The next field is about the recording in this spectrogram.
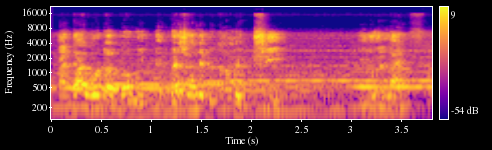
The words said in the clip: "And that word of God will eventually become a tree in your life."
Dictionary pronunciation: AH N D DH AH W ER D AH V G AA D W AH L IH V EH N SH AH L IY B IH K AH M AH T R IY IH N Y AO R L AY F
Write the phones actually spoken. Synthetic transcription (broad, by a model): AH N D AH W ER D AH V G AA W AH N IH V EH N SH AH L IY B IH K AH M AH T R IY IH N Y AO L AY F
